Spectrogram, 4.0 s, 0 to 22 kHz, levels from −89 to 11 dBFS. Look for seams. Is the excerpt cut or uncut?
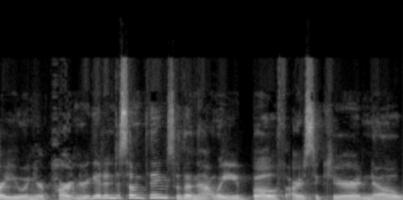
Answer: uncut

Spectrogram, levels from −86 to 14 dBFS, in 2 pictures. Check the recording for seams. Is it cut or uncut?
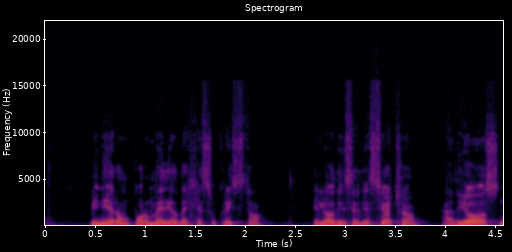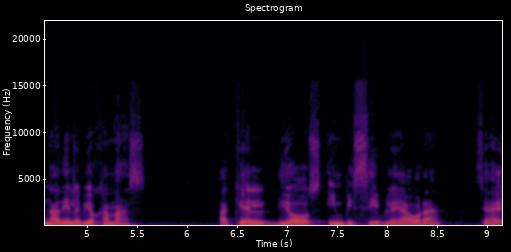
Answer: cut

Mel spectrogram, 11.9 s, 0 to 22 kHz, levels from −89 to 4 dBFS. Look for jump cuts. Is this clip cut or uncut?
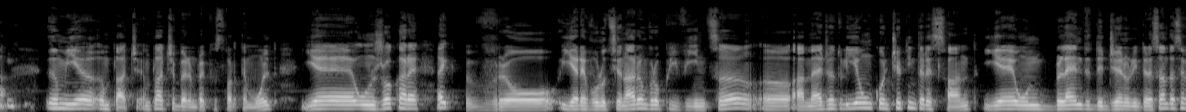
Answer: cut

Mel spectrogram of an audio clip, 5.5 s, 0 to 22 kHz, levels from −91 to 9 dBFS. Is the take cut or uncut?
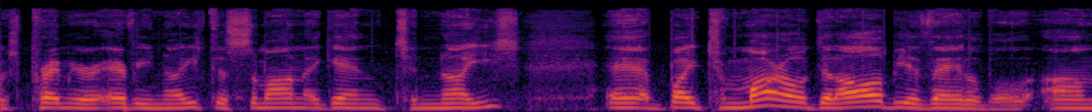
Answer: uncut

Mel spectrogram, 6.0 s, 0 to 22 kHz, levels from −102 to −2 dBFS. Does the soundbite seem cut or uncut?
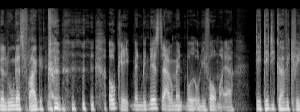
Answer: uncut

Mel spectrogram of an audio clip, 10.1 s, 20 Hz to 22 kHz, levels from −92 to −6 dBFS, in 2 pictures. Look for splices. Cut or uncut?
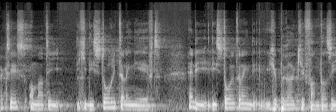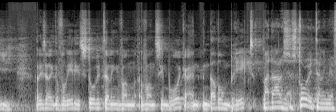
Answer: cut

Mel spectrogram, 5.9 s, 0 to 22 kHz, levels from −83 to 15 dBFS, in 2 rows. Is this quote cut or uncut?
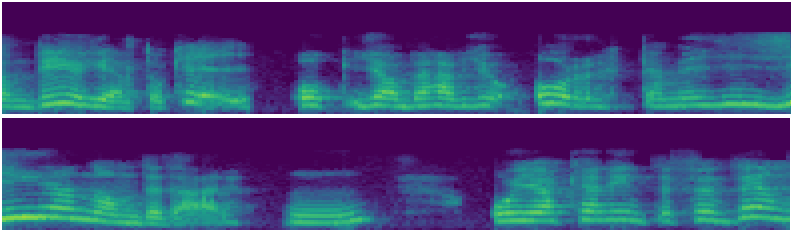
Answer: cut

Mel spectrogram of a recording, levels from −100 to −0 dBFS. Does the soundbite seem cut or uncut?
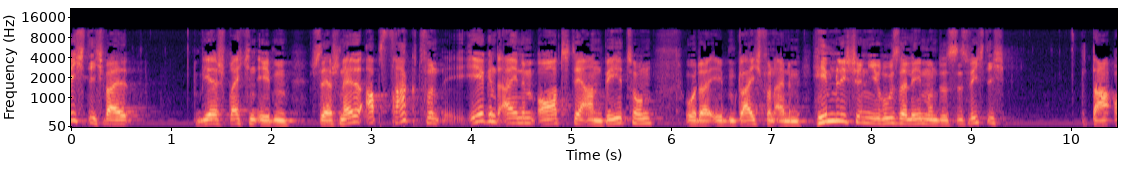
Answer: uncut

